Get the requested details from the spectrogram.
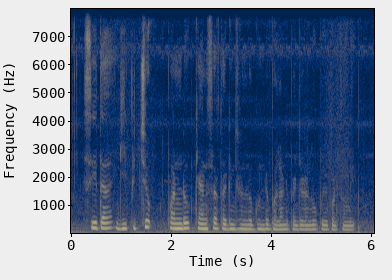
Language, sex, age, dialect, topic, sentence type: Telugu, male, 25-30, Telangana, agriculture, statement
